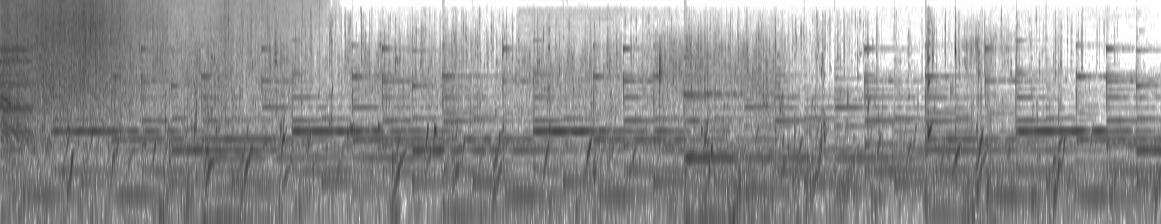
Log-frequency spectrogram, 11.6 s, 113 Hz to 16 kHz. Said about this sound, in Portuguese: Agora sim, caindo na água no 3. 1, 2, 3 e já!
